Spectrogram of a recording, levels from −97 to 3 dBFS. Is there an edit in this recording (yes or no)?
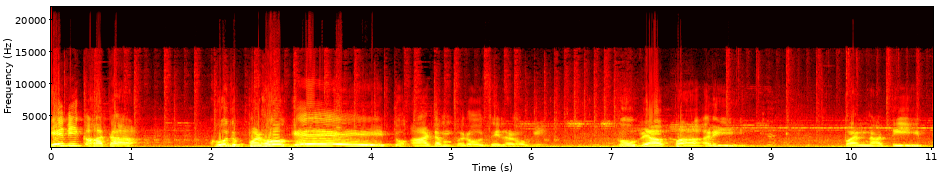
yes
